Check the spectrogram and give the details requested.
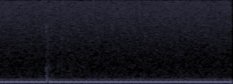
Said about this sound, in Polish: Dobrze jest najpierw nagrać chwilę szumu samego.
